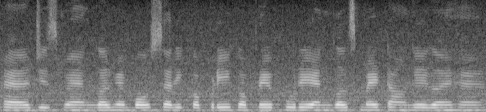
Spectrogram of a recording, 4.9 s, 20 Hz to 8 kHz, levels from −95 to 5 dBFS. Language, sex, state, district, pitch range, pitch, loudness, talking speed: Hindi, female, Chhattisgarh, Raipur, 185-195 Hz, 190 Hz, -16 LUFS, 185 wpm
